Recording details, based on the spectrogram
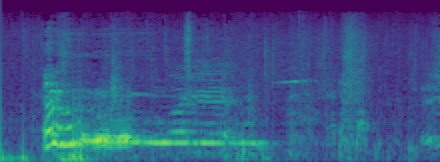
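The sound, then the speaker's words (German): A dog gives a sharp bark that stretches into a long, wavering howl, fairly loud, with a person's voice briefly speaking around it. “Nee, leider für dich ist nichts dabei, lieber Hund.”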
